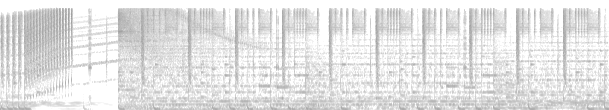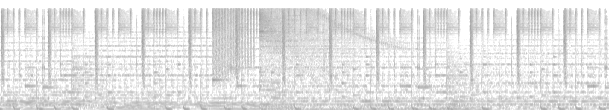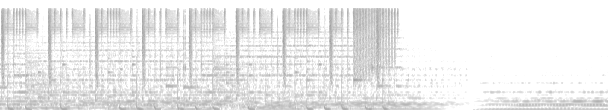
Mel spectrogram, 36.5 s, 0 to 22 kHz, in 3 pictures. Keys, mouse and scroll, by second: 0.0 s, 0.6 click, 0.7 click, 0.8 shift+click, 0.9 ctrl+r, 1.2 click, 1.3 shift+click, 1.4 shift+click, 1.6 s, 2.3 ctrl+r, 2.8 2, 2.8 click, 2.9 shift+click, 3.1 ctrl+b, 3.7 ctrl+b, 4.6 ctrl+z, 5.3-8.7 typing, 5.4 click, 6.0 click, 6.4 click, 7.1 click, 7.2 shift+click, 9.7 click, 10.0 ctrl+click, 10.0 middle click, 10.3 g, 11.1 click, 11.2 middle click, 11.9 click, 12.0 g, 13.0 click, 13.2 middle click, 14.0 e, 14.7 Tab, 14.8-15.5 middle drag, 15.9 middle click, 16.0 Tab, 16.3 s, 17.3 click, 17.5 click, 17.6 g, 18.0 click, 18.1 g, 18.3 middle click, 18.4 click, 18.6 shift+click, 18.7 s, 19.2 middle click, 19.7 Tab, 19.8 right click, 20.0 middle click, 20.3-23.0 typing, 20.5 Tab, 20.7 scroll down 2, 21.8 ctrl+z, 22.3 Tab, 22.8 Tab, 24.2 ., 25.0 shift+d, 26.1-28.5 typing, 27.1 middle click, 28.0 middle click, 29.6 shift+d, 29.9 middle click, 30.1 z, 30.6 middle click, 31.6 click, 31.7 l, 31.9 g, 32.3 click, 32.4 l, 32.9 middle click, 33.3 Tab, 33.6-34.2 middle drag, 34.2 r, 35.5 g.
